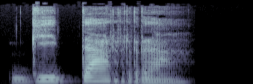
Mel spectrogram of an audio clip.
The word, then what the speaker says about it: guitarra: In order for the letter G to retain a hard pronunciation before these vowels, the letter U is inserted, as in portuguesa and guitarra.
